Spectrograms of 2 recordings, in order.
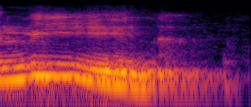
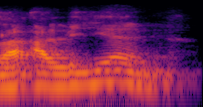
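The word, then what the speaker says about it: lien: able to really define a lean. You get people pronouncing it as alen.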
